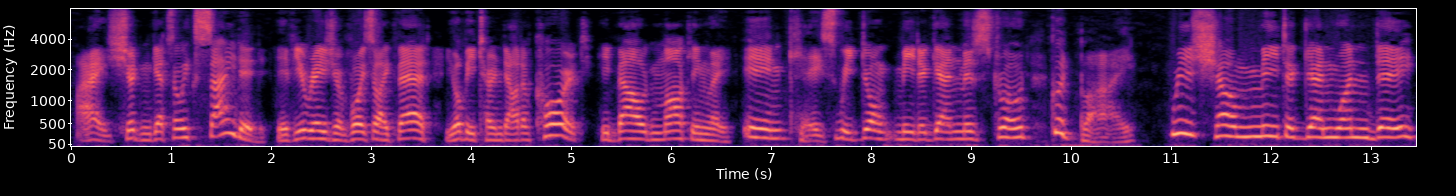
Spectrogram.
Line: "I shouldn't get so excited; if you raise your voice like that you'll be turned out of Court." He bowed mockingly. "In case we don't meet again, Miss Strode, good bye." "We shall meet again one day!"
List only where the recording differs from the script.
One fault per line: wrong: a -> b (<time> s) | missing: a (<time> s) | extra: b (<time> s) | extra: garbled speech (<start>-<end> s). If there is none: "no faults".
no faults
